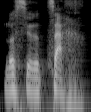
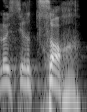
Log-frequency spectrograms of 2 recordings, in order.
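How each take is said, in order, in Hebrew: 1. התנועה הסופית נהגית כפתח. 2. התנועה הסופית נהגית כקמץ. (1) "בפסח" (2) "בקומץ"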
